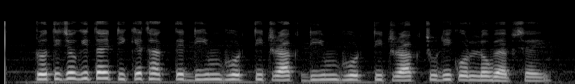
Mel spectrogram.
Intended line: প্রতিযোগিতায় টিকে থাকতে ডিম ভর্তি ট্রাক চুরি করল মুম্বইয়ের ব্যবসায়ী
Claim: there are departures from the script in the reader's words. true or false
true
